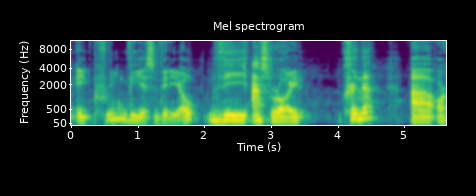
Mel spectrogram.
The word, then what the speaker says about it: Cruithne: You may remember from a previous video the asteroid Cruithne uh or Creenee as some people pronounce it. Uh Cruithne it would be the Irish pronunciation. It does come from the name of a Celtic tribe.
